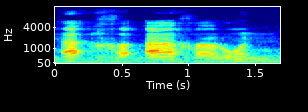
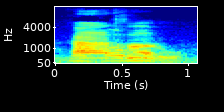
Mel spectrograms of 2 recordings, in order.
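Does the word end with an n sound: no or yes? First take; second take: yes; no. First: The word ends with an added n sound. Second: The word ends on a vowel, no n. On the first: The speaker calls it wrong. "We never say" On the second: The speaker calls it right. "We say"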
